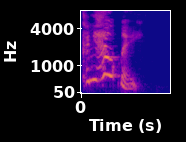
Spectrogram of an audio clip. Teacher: behind it intonation is the rise and fall of the voice there's a clear movement up when we ask a question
